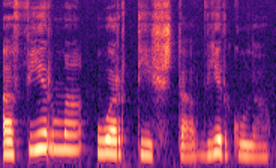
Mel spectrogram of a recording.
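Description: Woman teacher, dictation pace, each phrase said twice with punctuation spoken; unhurried, warm tone. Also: medium pitch, lively intonation. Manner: repeats each phrase slowly, calling out punctuation. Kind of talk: slow dictation with punctuation read aloud.

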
